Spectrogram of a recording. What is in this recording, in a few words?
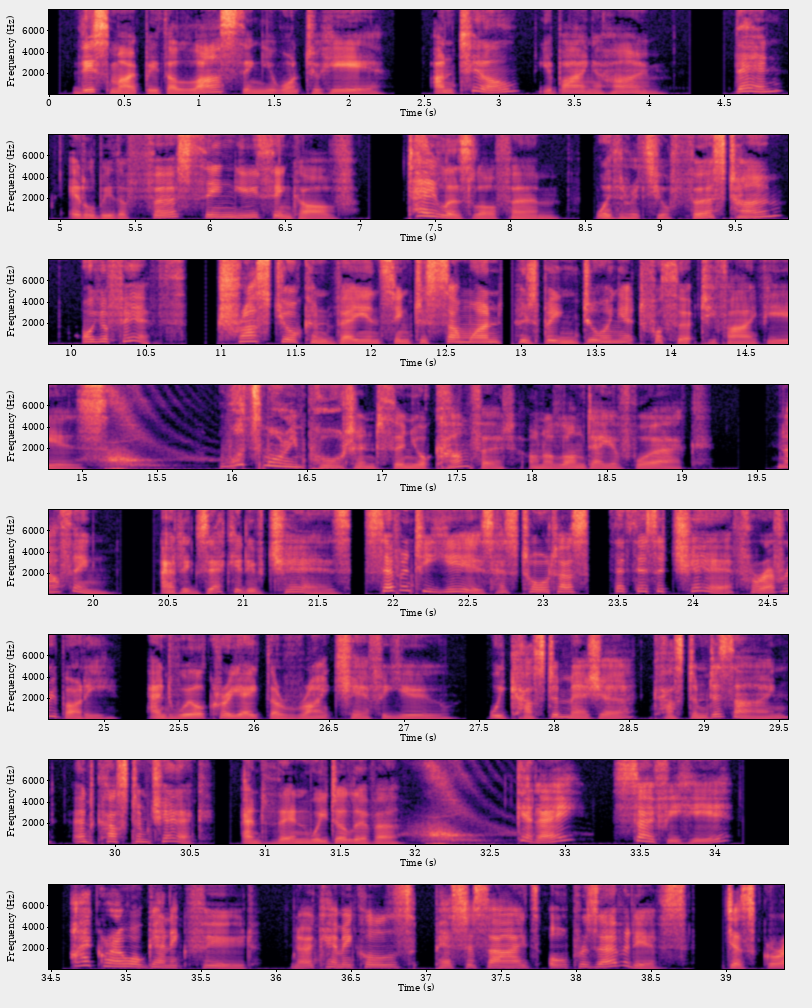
Conversational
